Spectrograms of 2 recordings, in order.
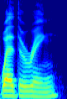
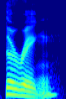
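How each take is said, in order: First: The first vowel is an 'eh' sound. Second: The first vowel is a harsh 'uh' sound. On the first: The speaker calls it wrong. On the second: The speaker calls it right. "I've been trying to pronounce the U more harshly"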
